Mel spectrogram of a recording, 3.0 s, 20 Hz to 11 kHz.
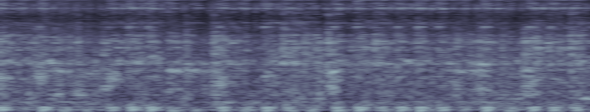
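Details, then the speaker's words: Honda Supra X 125 with a newly replaced clutch bell and centrifugal clutch shoes, idling; uneven chattering with loose knocks about every quarter second from the clutch area, cause not yet found before teardown; rough idle rattle. "Di sini pada saat kita hidupkan ya teman-teman, suara mesin khususnya pada area kopling ya, suaranya kemelotok banget."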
